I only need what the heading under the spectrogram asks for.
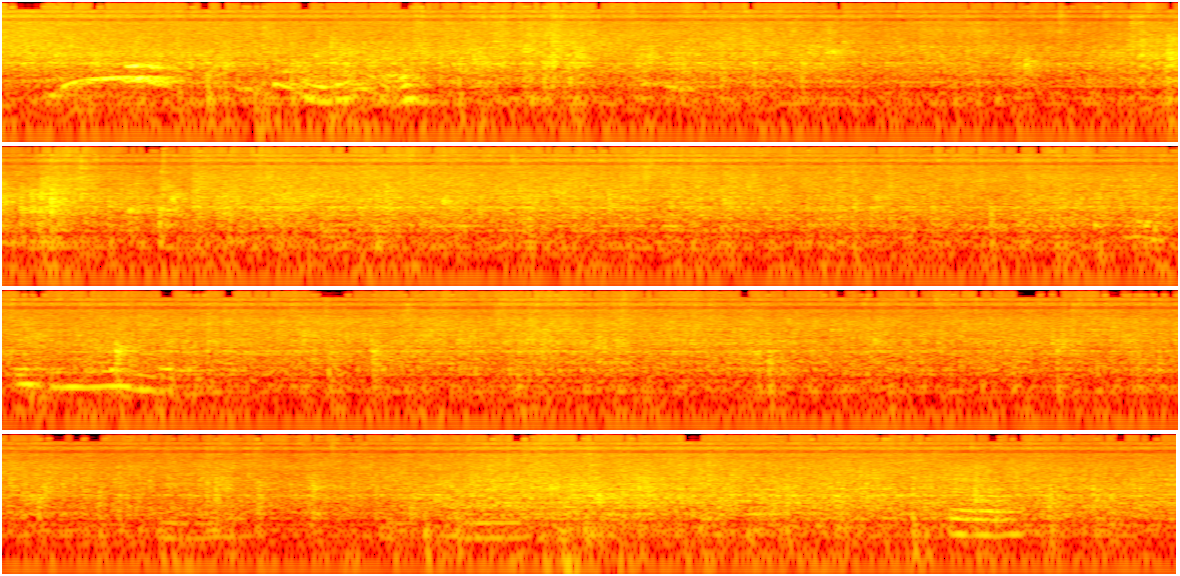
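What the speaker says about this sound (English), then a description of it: "So be careful when you put in your fish in your frying pan." Fish for Jamaican brown stew fish sizzling in hot oil in a frying pan, a steady crackling hiss that runs throughout, with a voice heard faintly now and then.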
